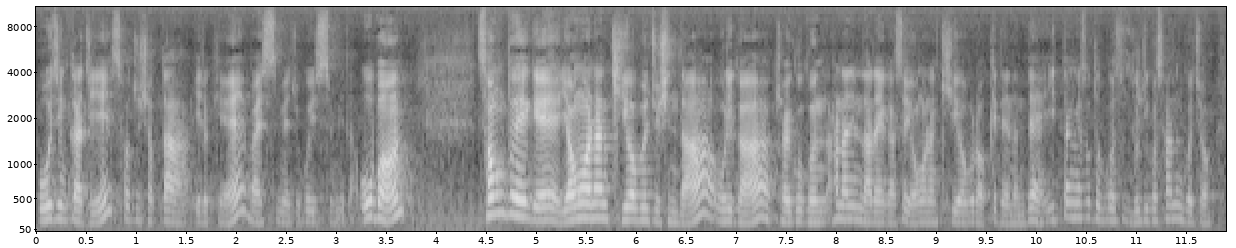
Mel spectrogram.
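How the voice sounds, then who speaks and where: A man's high-pitched voice with ordinary pitch variation and big swings in loudness, set against noticeable background noise. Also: fairly quick pace. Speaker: pastor. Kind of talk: sermon. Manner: fast.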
